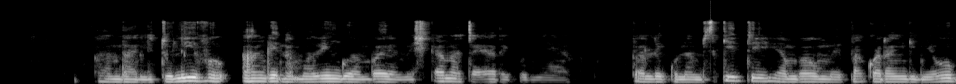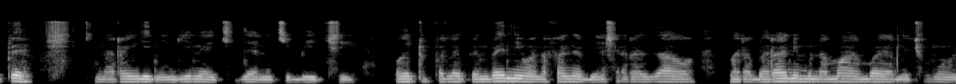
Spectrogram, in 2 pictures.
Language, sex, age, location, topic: Swahili, male, 18-24, Mombasa, government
